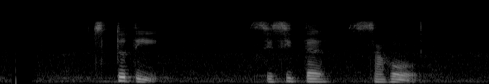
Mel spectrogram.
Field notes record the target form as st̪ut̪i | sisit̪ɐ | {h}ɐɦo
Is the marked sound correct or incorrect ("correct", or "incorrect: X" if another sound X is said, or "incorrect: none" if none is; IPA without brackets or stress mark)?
incorrect: s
